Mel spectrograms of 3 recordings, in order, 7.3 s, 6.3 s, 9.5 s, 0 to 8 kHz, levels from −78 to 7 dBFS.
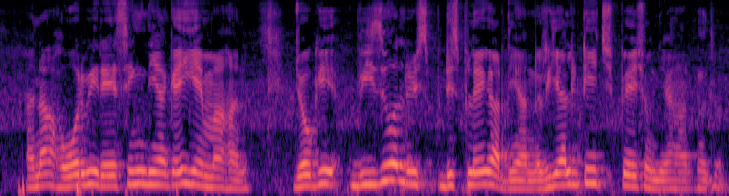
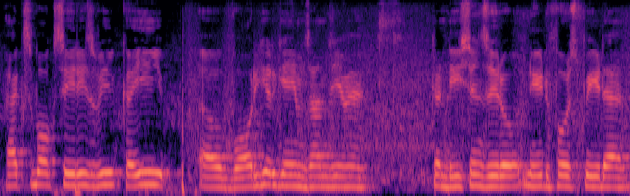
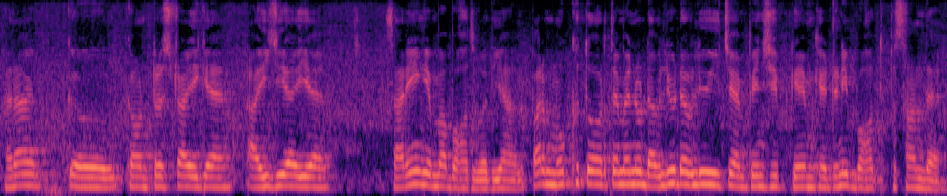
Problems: constant background noise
